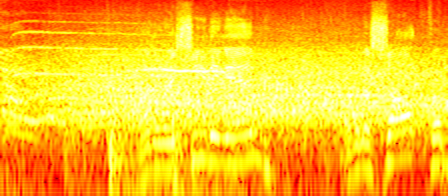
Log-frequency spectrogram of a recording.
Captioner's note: audience cheering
